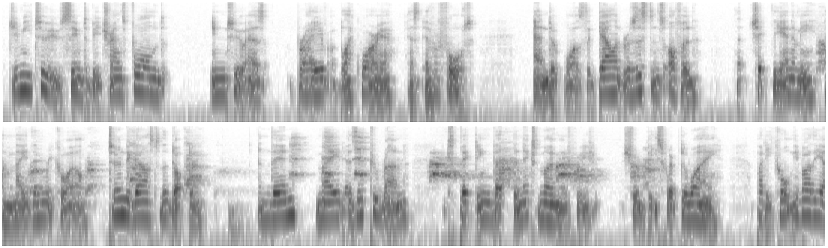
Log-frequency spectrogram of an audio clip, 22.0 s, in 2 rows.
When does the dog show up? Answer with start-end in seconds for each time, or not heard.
10.8-19.9.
